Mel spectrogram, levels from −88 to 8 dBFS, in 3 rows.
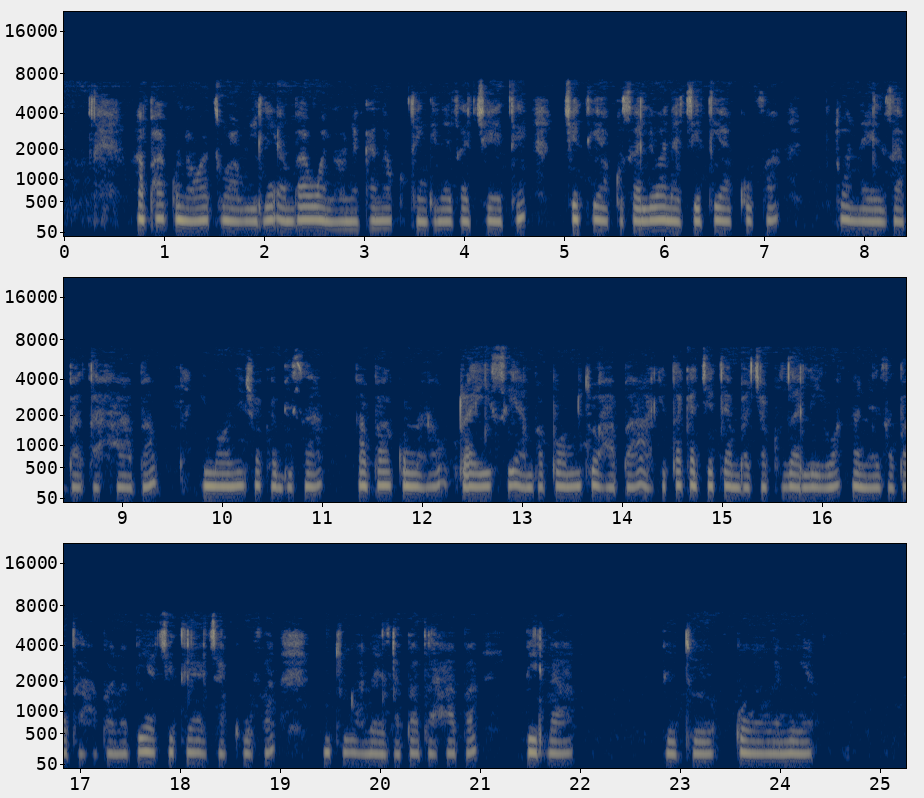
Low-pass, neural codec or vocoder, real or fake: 7.2 kHz; none; real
